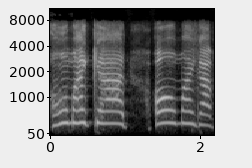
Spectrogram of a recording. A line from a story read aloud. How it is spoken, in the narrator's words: like screaming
